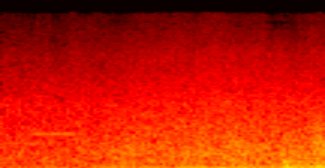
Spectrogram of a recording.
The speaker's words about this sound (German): … starrt die Straße hinunter und sieht eine Wasserwand direkt auf sich zukommen.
